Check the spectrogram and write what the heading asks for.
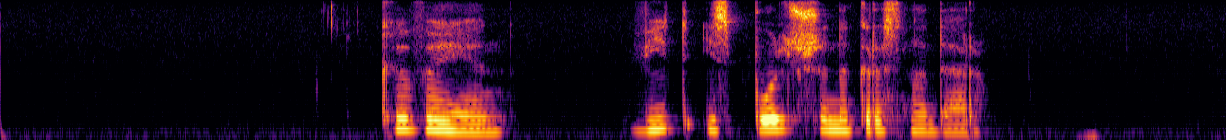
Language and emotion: Russian, neutral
